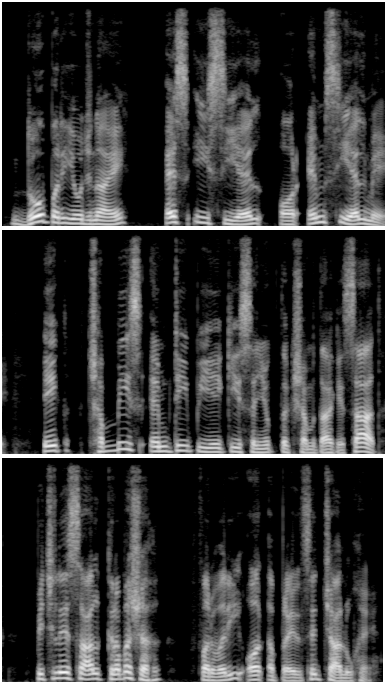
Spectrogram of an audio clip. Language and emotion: Hindi, neutral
